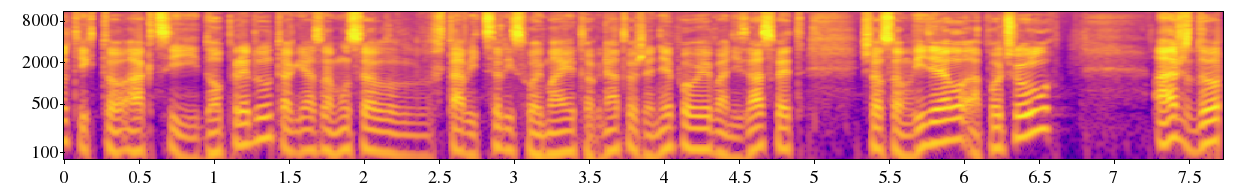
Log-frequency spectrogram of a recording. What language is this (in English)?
Slovak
